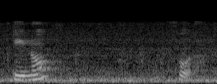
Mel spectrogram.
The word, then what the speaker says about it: टेनोफोरा: टेनोफोरा बेटा यहाँ पे सी साइलेंट है, TENOPHORA से प्रोनाउंसिएशन होगा, सी इज साइलेंट, तो टेनोफोरा.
